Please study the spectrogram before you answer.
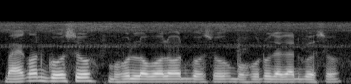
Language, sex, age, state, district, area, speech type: Assamese, male, 18-30, Assam, Lakhimpur, rural, spontaneous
